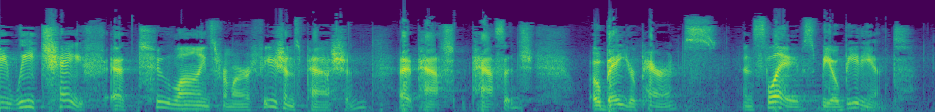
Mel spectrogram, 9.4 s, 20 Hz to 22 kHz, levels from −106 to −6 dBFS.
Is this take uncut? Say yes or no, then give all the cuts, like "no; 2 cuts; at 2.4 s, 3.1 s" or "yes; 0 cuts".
no; 2 cuts; at 5.8 s, 7.3 s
